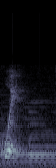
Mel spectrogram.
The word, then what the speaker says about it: que: You can see that the U is muted. You don't read this que. You read this que. So this is que and this is quién. The U has no sound.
